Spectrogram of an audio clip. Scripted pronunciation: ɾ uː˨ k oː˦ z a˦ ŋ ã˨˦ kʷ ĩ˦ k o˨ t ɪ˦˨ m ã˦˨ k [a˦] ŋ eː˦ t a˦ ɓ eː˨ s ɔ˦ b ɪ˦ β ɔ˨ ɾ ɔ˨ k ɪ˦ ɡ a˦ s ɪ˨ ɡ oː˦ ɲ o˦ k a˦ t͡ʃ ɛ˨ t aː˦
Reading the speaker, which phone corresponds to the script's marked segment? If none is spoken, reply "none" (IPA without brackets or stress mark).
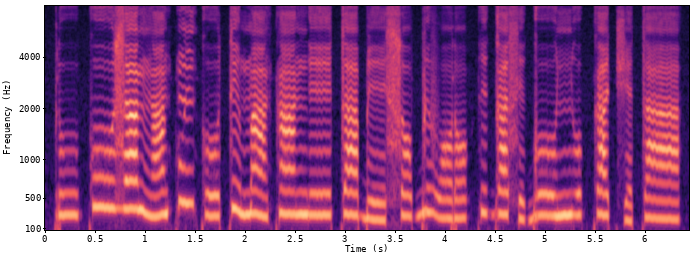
ã˦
